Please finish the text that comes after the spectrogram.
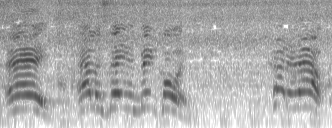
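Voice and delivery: yelling at dogs to stop; scolding the dogs. Real, not acted. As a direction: call the dogs off across the yard. Scolding dogs across the yard.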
